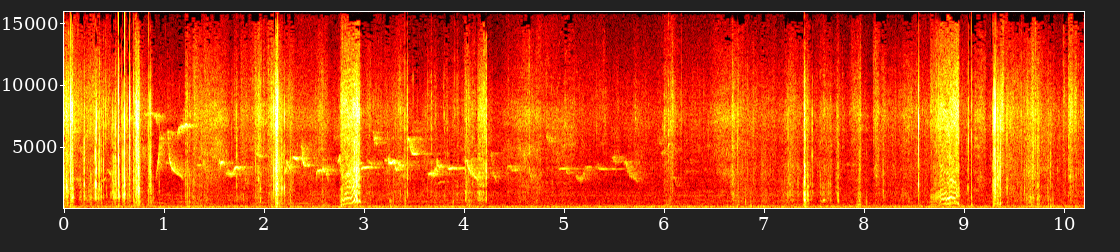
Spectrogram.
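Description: Gear being unpacked by hand: rustling fabric of a shoulder bag, crinkling of a plastic packet and sharp clicks of items being handled, busiest at the start and again near the end. A small bird chirps in the background through the first half.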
